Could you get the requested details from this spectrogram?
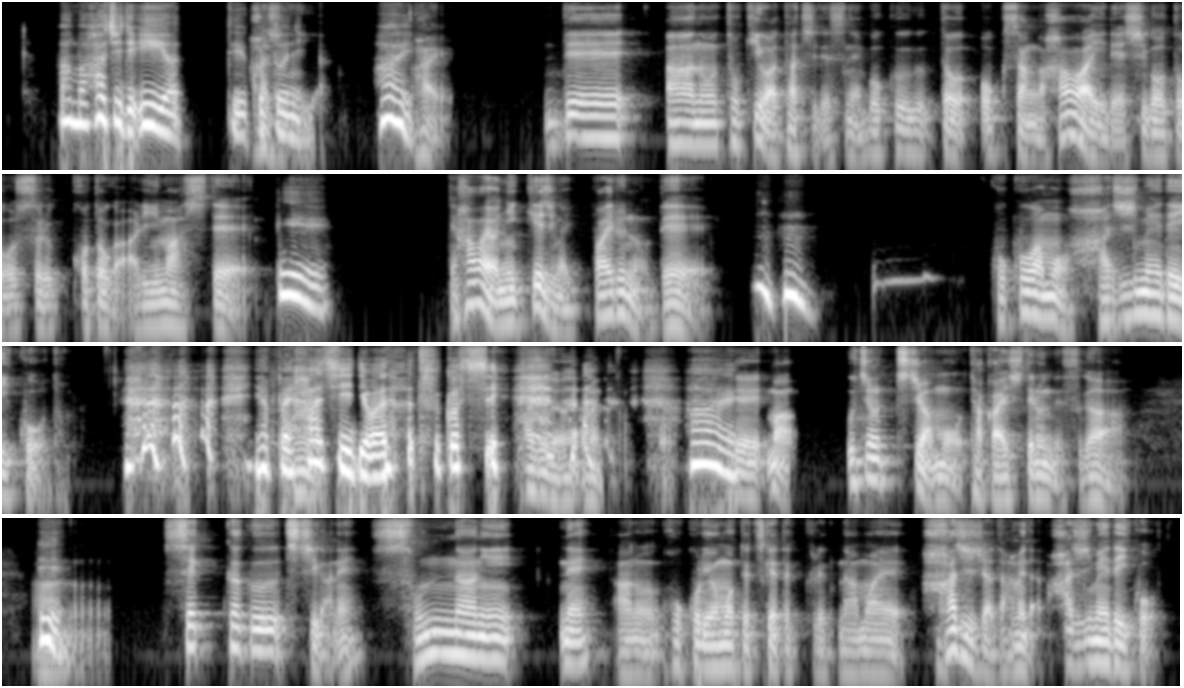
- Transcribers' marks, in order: other background noise; laugh; laughing while speaking: "では少し"; laugh
- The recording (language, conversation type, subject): Japanese, podcast, 名前や苗字にまつわる話を教えてくれますか？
